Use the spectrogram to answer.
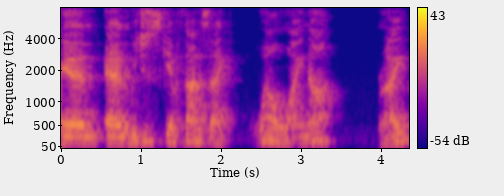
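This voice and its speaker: Talking at a very slow pace, a man with a medium-pitched voice is heard with audible room echo. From Costa Rica. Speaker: corporate director. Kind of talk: interview conversation. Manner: halting, many repetitions.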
